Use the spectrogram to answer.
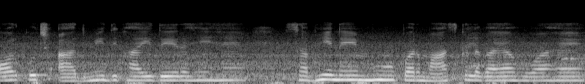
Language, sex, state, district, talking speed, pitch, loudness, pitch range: Hindi, female, Punjab, Fazilka, 155 wpm, 195 Hz, -14 LUFS, 185-205 Hz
